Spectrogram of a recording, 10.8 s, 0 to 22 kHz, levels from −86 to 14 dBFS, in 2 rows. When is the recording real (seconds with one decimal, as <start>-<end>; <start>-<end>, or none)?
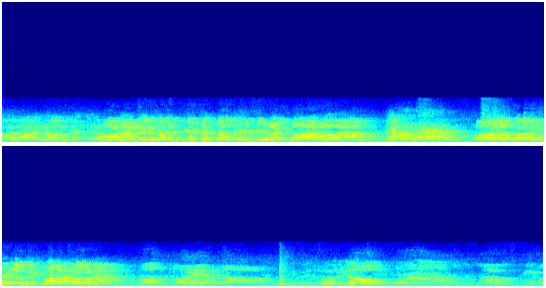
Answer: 0.0-2.3; 3.9-10.8

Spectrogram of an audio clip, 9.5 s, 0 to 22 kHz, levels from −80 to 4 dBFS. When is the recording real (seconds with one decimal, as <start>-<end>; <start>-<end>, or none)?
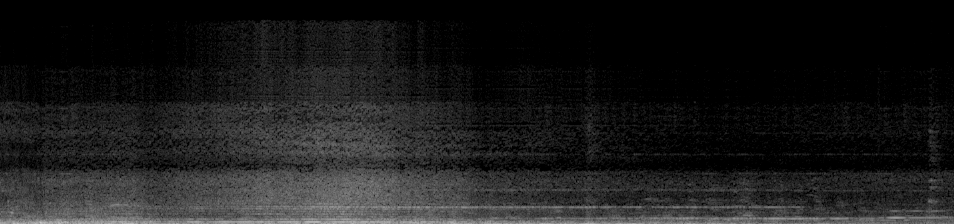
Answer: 0.0-9.5

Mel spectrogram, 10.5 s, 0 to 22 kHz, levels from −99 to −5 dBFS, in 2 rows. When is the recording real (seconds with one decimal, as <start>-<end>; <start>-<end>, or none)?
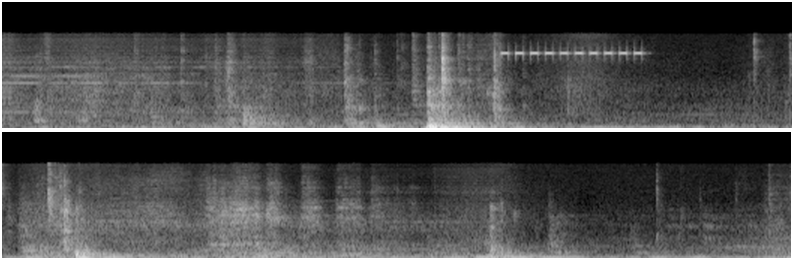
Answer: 2.1-7.6; 8.6-10.5

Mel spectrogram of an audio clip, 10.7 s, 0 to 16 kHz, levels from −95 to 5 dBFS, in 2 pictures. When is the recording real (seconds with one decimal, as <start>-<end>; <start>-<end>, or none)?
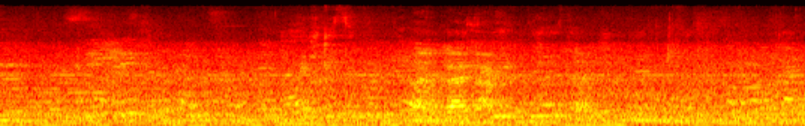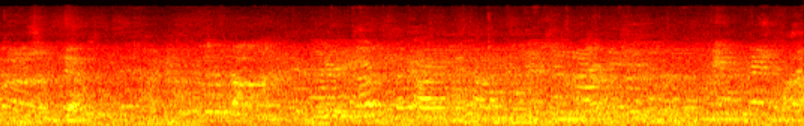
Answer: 0.0-6.2; 7.3-10.7

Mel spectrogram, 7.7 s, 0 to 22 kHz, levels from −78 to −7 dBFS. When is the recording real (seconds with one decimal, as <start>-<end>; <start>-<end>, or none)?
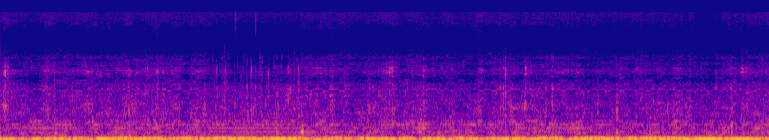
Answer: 2.1-3.0

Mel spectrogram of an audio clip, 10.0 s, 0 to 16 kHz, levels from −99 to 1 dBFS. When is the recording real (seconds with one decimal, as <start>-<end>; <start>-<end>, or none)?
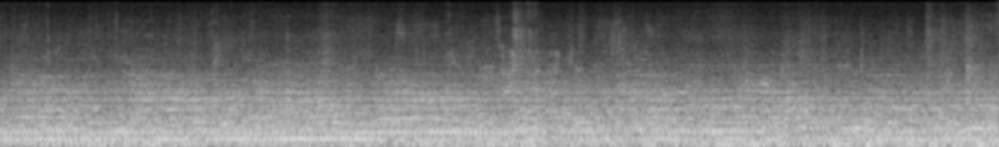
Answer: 0.0-2.6; 3.8-6.6; 8.3-10.0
